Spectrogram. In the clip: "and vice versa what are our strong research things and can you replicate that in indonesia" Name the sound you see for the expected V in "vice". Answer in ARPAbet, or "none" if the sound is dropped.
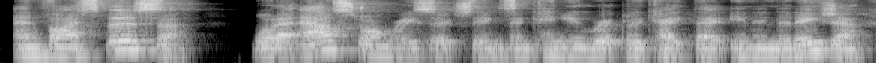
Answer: V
